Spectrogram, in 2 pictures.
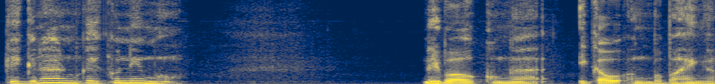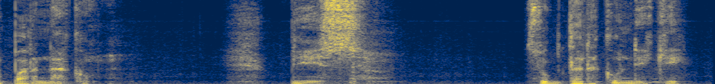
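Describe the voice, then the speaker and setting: An actor playing an eager, devoted young suitor in a Filipino radio drama, speaking earnestly and coaxingly with a Filipino accent. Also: male voice, on the low side, wildly swooping pitch, normal speed, breathy edge, no echo, full character voice. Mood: pleading, romantic.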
